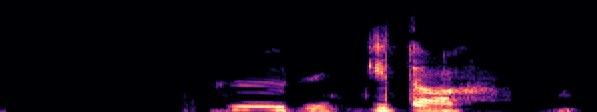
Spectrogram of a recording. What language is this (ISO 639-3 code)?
isl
